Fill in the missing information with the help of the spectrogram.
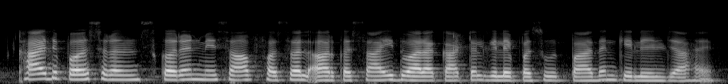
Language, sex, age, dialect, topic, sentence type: Magahi, female, 31-35, Southern, agriculture, statement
